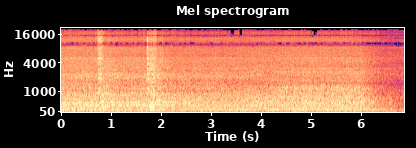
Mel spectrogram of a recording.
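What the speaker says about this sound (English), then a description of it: "I just started up the Mercury. First startup after a fresh carb rebuild." A Mercury Zephyr car engine idles steadily after a fresh carburetor rebuild, with a fast high idle. The loud, even running holds for several seconds, a couple of sharp clicks break through early, and the engine dies away at the end.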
